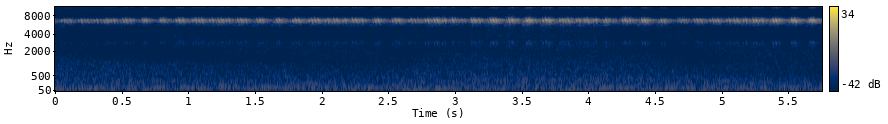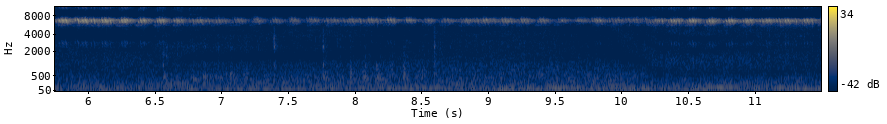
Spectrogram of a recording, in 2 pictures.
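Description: A cricket trills steadily, a high, bright, unbroken chirping that pulses slightly in loudness.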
